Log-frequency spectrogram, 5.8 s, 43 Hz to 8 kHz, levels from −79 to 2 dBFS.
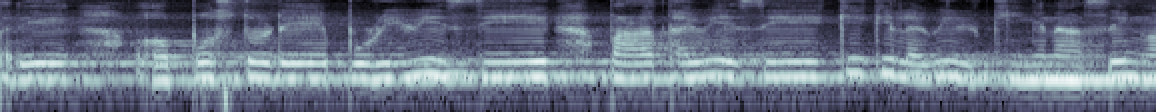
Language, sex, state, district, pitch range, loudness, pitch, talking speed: Nagamese, female, Nagaland, Dimapur, 210-225 Hz, -14 LUFS, 215 Hz, 155 wpm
